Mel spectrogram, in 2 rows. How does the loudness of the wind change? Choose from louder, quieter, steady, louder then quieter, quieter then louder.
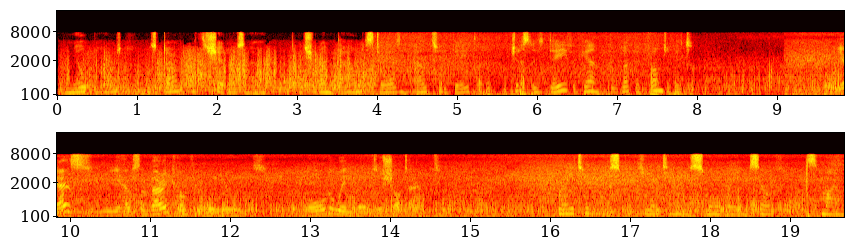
steady.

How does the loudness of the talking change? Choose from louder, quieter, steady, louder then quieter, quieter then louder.
steady.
